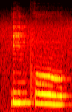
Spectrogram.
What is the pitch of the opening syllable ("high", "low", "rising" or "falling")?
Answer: high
